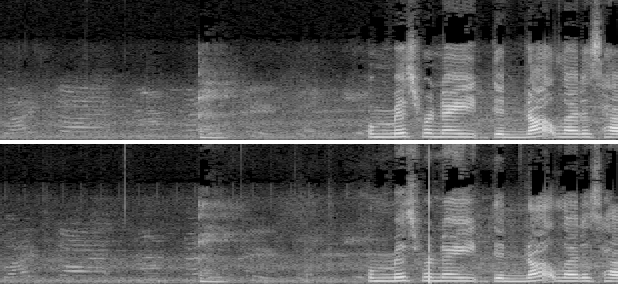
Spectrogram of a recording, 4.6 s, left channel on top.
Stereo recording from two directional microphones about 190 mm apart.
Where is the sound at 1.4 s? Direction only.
15° left (ahead or behind).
